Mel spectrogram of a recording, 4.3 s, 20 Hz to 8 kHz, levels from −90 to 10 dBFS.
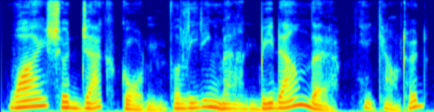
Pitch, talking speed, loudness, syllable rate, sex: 135 Hz, 165 wpm, -16 LUFS, 4.5 syllables/s, female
